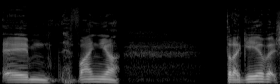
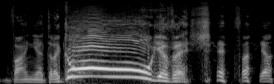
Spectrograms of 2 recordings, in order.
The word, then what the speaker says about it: Vanya Dragojevic: Snagging items, Vanya Dragicevic, I kept calling him Vanya Dragicevic. That's not how you pronounce it. It's pronounced Vanya Dragojevic.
